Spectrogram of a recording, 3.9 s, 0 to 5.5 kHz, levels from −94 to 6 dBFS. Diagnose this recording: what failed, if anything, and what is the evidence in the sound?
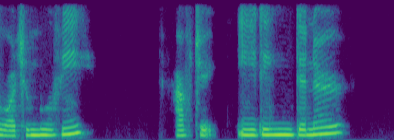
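The sample-rate conversion failed: the audio was downsampled without an anti-aliasing filter, which fits a drop to 11 kHz sampling. Throughout, energy above 5.5 kHz folds back as aliasing, roughly 30 dB below the speech, making sibilants gritty and metallic, with the spectrum running hard to the band edge.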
